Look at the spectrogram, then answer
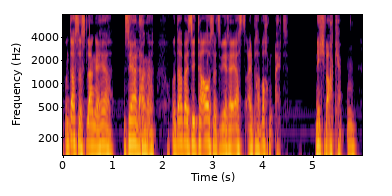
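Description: A man's voice: medium pitch, normal speed, darkish tone, dry recording, faint music behind, lightly acted. A man voicing a friendly, talkative old ship's cook in a sleep audiobook, genial and boastful. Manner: genial, chatty, boastful storyteller. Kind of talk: audiobook character reading.

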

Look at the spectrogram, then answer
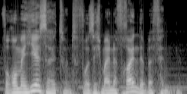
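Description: A young ship's boy speaks up boldly to his captors, as a male reader voices him. The voice stays gravelly and close to the reader's own. It sounds spirited and stubborn. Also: fairly low pitch, lively intonation, brisk, warm tone, soft background music. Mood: defiant. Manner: trembling then bold and heated. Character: frightened but defiant young ship's boy.

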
